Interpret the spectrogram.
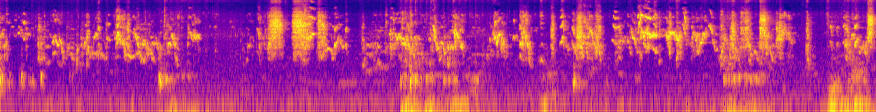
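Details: Budgies give a busy mix of high twittering warbles and short harsh squawks, bursts overlapping and pausing briefly, with occasional low thuds in the background.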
